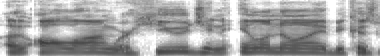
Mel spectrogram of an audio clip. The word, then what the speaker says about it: Illinois: along we're huge in Illinois because we don't pronounce the S we refuse to yep because we're polished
